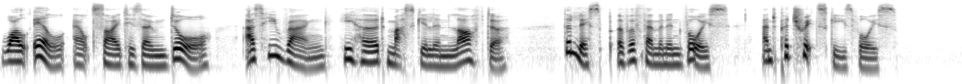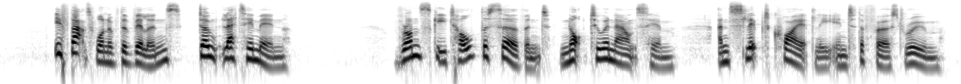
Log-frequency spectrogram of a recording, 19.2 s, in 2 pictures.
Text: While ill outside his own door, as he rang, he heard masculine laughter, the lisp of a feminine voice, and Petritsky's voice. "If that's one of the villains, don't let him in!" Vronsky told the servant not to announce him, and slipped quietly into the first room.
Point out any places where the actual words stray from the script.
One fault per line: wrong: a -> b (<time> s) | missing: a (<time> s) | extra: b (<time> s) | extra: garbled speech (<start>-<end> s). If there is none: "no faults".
no faults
